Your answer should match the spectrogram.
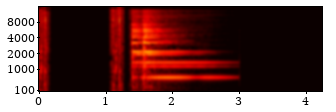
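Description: Subscribe-animation sound effects: a mouse click, then two quick clicks a second later, followed by a bright, several-toned notification bell ding that rings out and fades over about a second and a half.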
